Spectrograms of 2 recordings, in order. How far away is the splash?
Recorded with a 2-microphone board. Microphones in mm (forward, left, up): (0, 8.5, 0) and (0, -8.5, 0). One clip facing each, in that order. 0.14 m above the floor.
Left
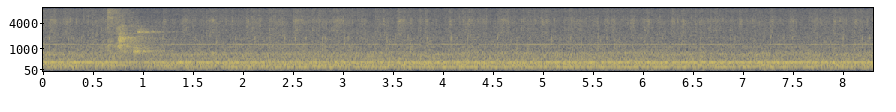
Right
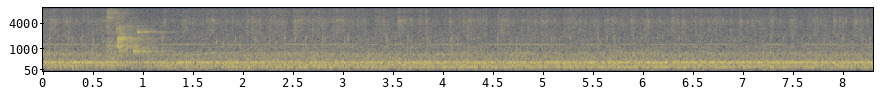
About 8 m.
